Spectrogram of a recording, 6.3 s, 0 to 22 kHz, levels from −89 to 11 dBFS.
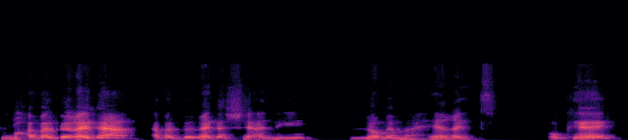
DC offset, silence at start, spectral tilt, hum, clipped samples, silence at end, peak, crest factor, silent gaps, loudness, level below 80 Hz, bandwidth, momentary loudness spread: under 0.1%; 0 s; -5.5 dB/octave; none; under 0.1%; 0.15 s; -6 dBFS; 20 dB; 5.39-5.47 s; -25 LUFS; -84 dBFS; 9.8 kHz; 15 LU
